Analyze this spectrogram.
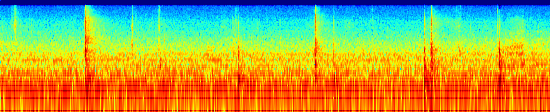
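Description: Scattered light clicks and crinkles of hands pressing and moulding a butyl-based stretchy tape, with its plastic release film, around a pipe through an airtight membrane. The sharpest click comes about a second in, and a steady low hum runs underneath.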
